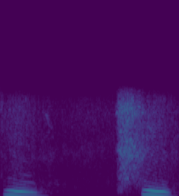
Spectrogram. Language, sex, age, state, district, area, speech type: Bodo, female, 60+, Assam, Chirang, rural, conversation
